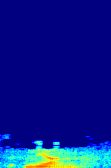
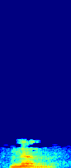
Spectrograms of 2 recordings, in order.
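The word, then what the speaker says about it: 念: It's pronounced nyan. In Japanese, nen.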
